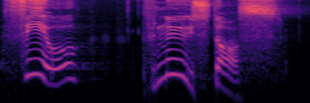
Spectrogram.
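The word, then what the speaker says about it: Theopneustos (θεόπνευστος): Dieses Wort auf Griechisch ist das Wort Theo, Theo, Pneustos. So wird es ausgesprochen.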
